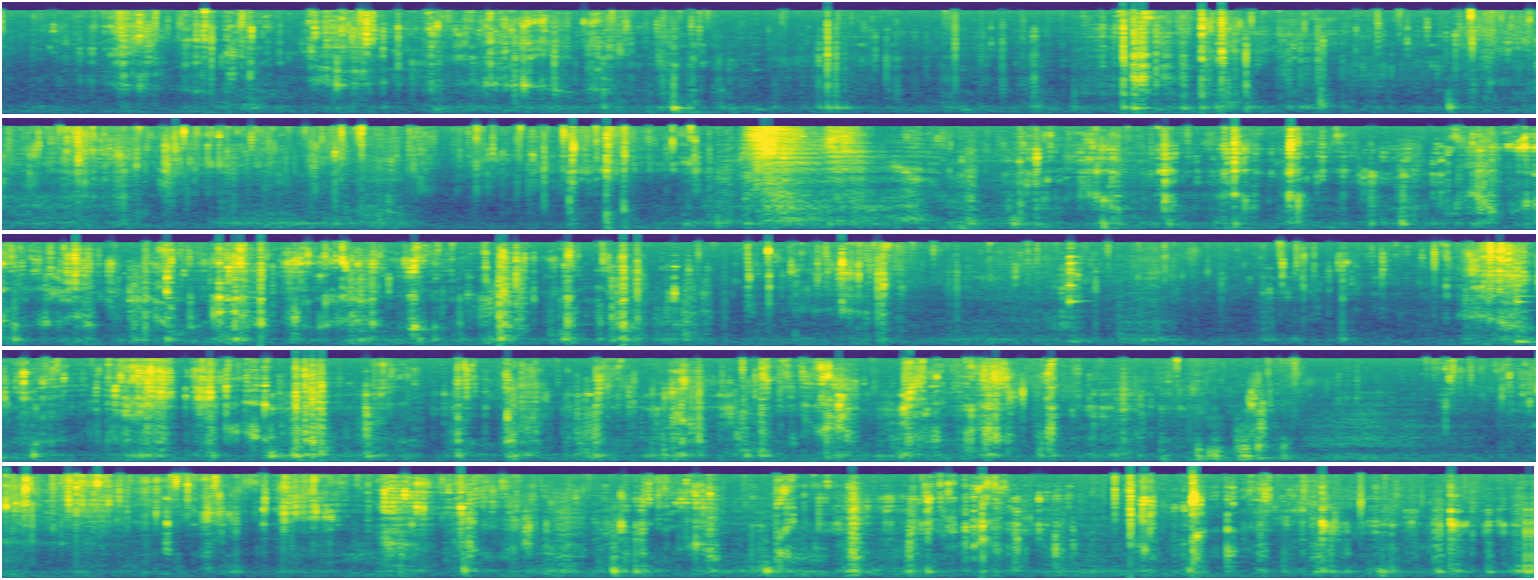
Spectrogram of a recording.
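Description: Close-miked eating of a sauced Korean yangnyeom fried chicken drumstick: repeated crunching bites into the tip and crisp skin, with chewing between them, many irregular crunches one after another.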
